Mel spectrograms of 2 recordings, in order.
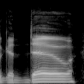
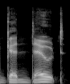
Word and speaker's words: Gadot: Even I thought it was Gal Gadot. Turns out it is Gadot, as in it rhymes with tote.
